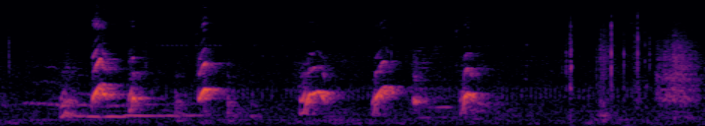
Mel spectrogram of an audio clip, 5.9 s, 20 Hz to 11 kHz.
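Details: Dog at a Shiba Inu and Samoyed breeder in the Netherlands, 4 November 2018, giving five fairly quiet, short, tonal yelps spaced about half a second to a second apart, followed by faint clicks and rustling.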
